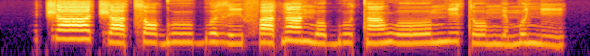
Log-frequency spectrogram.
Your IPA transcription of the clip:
t͡ʃ aː˦ t͡ʃ a˨ t͡s ɔ˨ ɡ uː˨ b ʊ˦ z i˨ f a˦ ɗ ã˦ ŋ o˨ b u˨ t ã˨˦ w oː˨˦ ŋ i˦ t o˨ ŋ ɪ˨ m ʊ˦ ɲ i˨

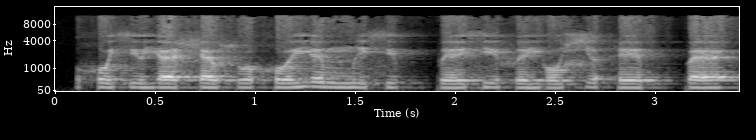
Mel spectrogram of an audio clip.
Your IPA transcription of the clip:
χʷ e sʲ o j ɛ ɬ ɛ sʷ e χʷ e j e mː i sʲ o pː e sʲ e f e j o ɕ ɘ h e pː ɛ

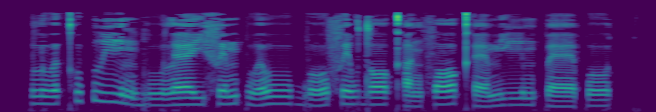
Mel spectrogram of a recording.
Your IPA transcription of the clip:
l u˩˧ ə̯ kʰ u˧˥ p̚ ʋ iː˥˨ n b uː˩ l ɛː˧ j f e˧˥ m p u˩˧ ə̯ ʋ uː˧ b oː˩˧ f e˧ w d ɔː˧ kʰ a˩ ŋ f ɔː˧˥ kʰ ɛː˩˧ m j iː˧ m p ɛː˩ p oː˧ t̚

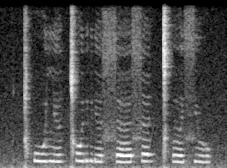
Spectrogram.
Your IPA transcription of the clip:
ǀʰ u lʲ ɘ ǀ o rʲ ɘ s ɛ s ɛ ǀʰ ɘ sʲ u

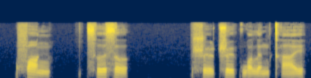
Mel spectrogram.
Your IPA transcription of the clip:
f ɑ˥˩ ŋ | t͡sʰ ɹ̩˥ s ɤ˥˩ | ʂ ɻ̩˨˩ ʈ͡ʂ ɻ̩˥ k w ɔ˨ l ə˨˩ n kʰ a˧˥ ɪ̯

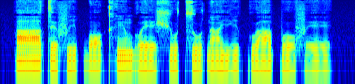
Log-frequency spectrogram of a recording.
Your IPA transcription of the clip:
aː˦ t ɪ˨ f i˨ ɓ ɔ˨ kʰ ĩ˦ ɡʷ eː˨ ʃ u˨˦ t͡s u˦ ɗ ã˦ j i˨˦ kʷ aː˦ p o˦ f eː˨

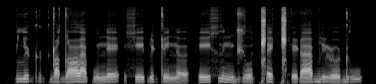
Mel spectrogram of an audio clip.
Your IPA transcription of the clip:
lʲ o ʈ ɽ o ʈ ɖ o dˤ u w a p u n ɛ | x e ɓ e ʈ e n ʌ | e x ɯ n d͡ʒ o ǁ ɛ ǁʰ e ɽ a b i ɭ o ɖ u

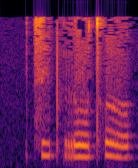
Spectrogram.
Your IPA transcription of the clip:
t͡s i pʰ r o tʰ ɤ

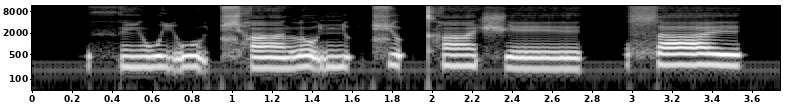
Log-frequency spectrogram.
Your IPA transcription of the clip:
θ ĩ˨ w ḭ˦˨ w ṵ˦˨ t͡ɕʰ ã˨ l o̰˦˨ ɲ ʊ˦ ʔ t͡ɕ ʊ˦ ʔ kʰ ã˦ ʃ e˨ ɪ̯ | sʰ a˦ ɪ̯

